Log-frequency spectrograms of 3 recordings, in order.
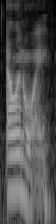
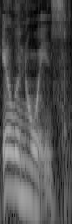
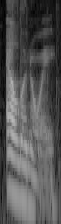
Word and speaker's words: Illinois: The first thing I want to talk about is that the S is silent. Don't say Illinois.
